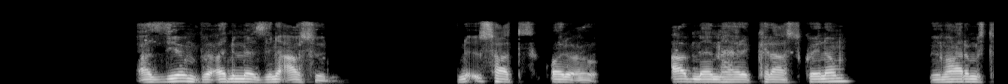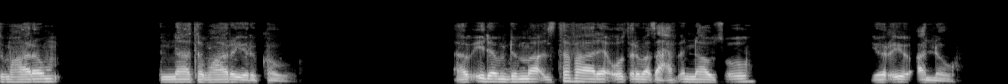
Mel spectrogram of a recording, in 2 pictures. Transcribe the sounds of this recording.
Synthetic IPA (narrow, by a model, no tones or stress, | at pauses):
ʔazijo̞mbɨʕɨd̪mɐzɨnɐʔasun | nɨ̰ʔɨsat̪kʼolʕu | ʔaβmɐmhɐɾikʰɨlaskʰo̞jno̞mː | ɐmhaɾmɨst̪ʰɨmɦaɾo̞m | ʔɨnːat̪ʰɐmhaɾujɪɾɨkʰːɐβu | ʔaβʔḭd̪o̞md̪ɨmːazɨt̪ʰɐfɐlalɐjɐʔʼut̪ʼɾimɐt͡sʼaħfɨnːawt͡sʼuu | jɪɾʔɨjuʔalːɐwu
